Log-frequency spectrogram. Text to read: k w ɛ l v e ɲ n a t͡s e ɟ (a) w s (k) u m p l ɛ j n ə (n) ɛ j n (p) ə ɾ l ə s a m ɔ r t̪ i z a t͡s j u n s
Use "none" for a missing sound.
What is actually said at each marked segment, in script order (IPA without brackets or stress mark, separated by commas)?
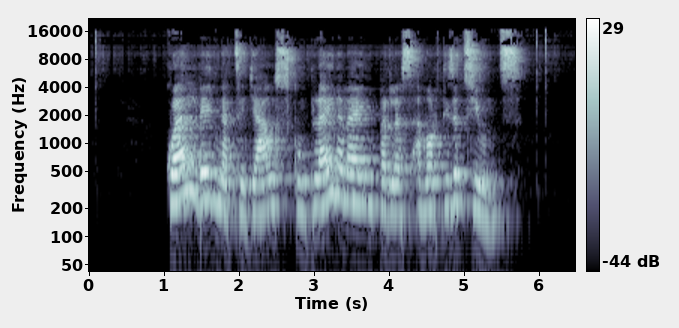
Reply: a, k, m, p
